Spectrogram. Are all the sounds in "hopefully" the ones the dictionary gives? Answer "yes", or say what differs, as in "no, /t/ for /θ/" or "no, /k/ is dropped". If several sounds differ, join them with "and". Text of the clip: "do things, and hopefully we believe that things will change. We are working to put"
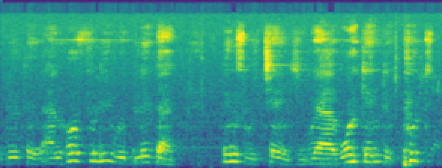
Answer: yes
